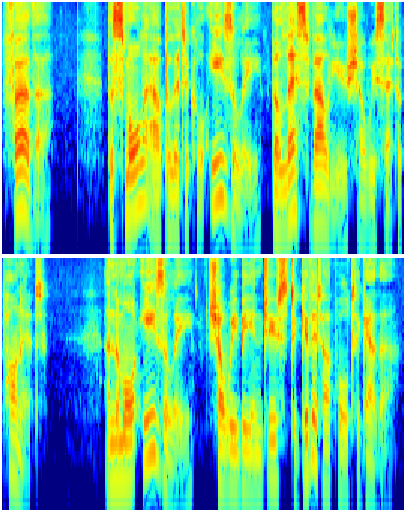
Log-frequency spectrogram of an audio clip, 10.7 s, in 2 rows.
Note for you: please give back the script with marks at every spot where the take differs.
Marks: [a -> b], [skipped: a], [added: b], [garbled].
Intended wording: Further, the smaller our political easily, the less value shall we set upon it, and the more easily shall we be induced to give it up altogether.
Further, the smaller our political easily, the less value shall we set upon it, and the more easily shall we be induced to give it up altogether.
